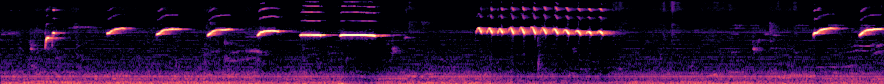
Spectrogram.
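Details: Canary song used as a lure to get silent canaries singing: high rising whistled notes repeated in a short series, a run of flat notes, then a fast buzzy rolled trill, with pauses between phrases over a low steady hum.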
